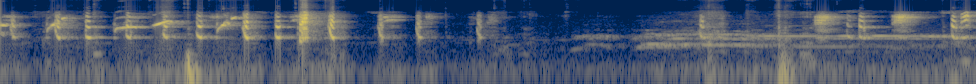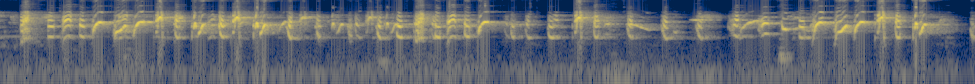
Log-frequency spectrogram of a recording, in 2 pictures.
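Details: Srikatan flycatcher song used as a lure: crisp clipped chips for two seconds, a near-silent break with a faint drawn-out whistle, then a long, busy stream of rapid chattering and twittered notes.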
